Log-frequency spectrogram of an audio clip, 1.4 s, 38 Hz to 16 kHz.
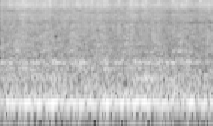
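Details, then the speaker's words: Taruna EFI, before a tune-up, complaint of misfiring and no power: the petrol engine idles low and unevenly with a stumbling beat; the check engine scan shows 0 DTCs. "Oke, cek engine aman yo, 0 DTC tapi pincang. Kenapa? Yombo 0 DTC tapi pincang yo."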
